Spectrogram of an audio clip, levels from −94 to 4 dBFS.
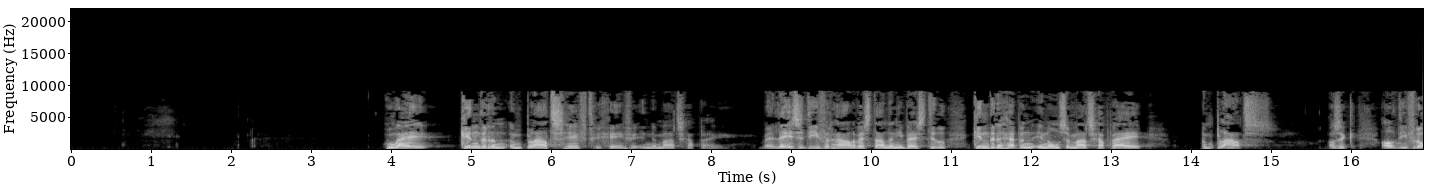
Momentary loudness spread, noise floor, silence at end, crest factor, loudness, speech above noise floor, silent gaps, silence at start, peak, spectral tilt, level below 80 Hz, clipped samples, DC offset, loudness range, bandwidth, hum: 14 LU; -86 dBFS; 0 s; 20 dB; -20 LUFS; 66 dB; none; 3.95 s; -2 dBFS; -4 dB/octave; -58 dBFS; under 0.1%; under 0.1%; 5 LU; 9.6 kHz; none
